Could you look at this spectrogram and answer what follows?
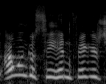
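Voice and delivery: high, quick mock enthusiasm; fast fake eager. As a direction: rush it out pretending to want it. Fake eager reply to wife.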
